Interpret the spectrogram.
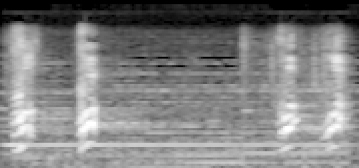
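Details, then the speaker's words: Acted film scene (simulated): a young girl with Tourette syndrome, watching a school drama performance while the audience sits silent, makes four abrupt, short, bark-like involuntary vocal tics over soft background music. "while everyone in the audience watches in silence she cannot help but make a noise because of her tourettes"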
